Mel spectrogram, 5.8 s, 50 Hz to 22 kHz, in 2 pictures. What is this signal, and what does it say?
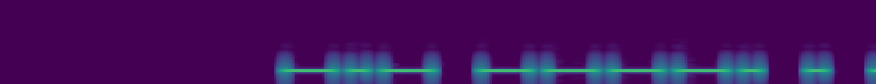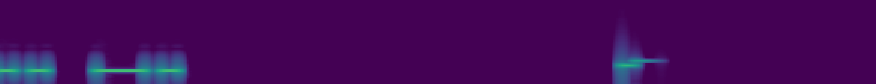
Morse code, heard as a keyed tone, about 22 wpm, 700 Hz. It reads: K9EIN
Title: USA Call Signs Repeated 2x 22wpm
